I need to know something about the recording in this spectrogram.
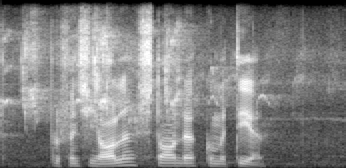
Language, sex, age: Afrikaans, male, 21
